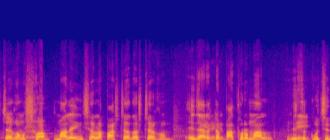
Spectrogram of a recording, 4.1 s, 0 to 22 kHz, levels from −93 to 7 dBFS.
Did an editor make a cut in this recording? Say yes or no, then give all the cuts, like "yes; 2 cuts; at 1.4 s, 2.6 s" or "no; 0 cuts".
yes; 1 cut; at 2.2 s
